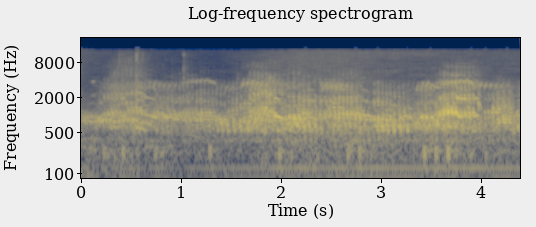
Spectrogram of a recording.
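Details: Wintering sandhill crane flock at Whitewater Draw Wildlife Area, southern Arizona. Loud, harsh rolling bugles from many birds overlap, building in the second half, with scattered clicks beneath.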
